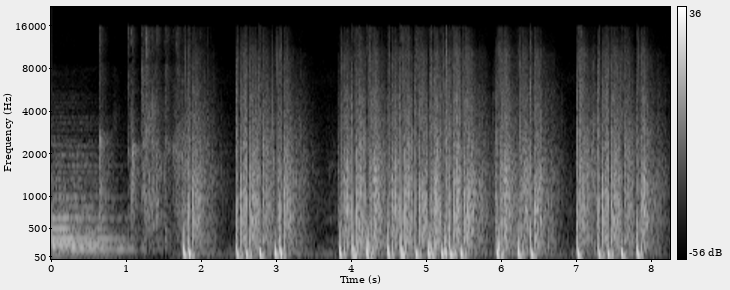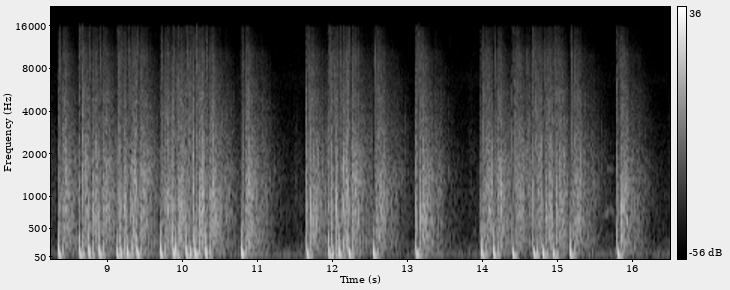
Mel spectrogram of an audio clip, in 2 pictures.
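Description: Fireworks: a string of bursts of rapid, sharp crackling, about one burst a second, each dying away. This follows the last of a sung tune fading out in the first second.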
